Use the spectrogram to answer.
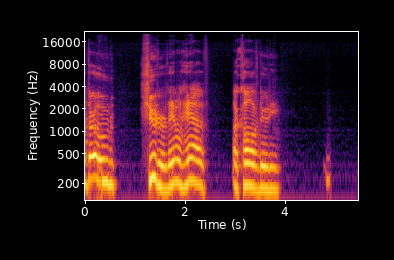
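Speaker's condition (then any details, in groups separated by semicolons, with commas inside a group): Cerebral palsy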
